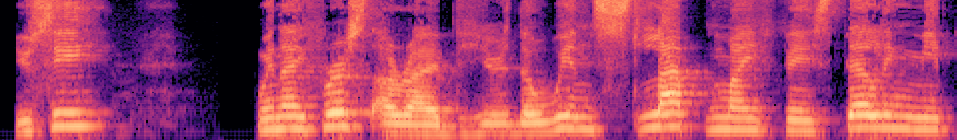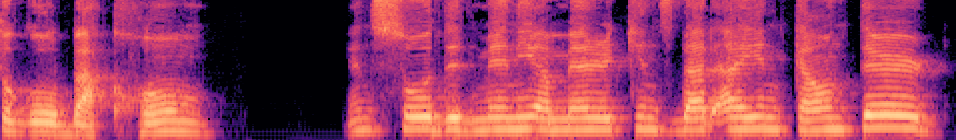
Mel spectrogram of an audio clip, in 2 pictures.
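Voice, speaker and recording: The restless ghost of an immigrant writer played by a man tells his story in a staged monologue. He speaks slowly, addressing the listener directly and drawing them in. Filipino words slip into his speech. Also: sits high, a little mellow. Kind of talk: theatrical monologue in a staged reading.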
